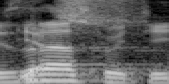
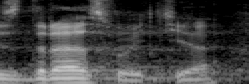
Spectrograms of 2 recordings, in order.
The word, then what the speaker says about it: здравствуйте: The stress syllable is spoken with a lower tone, so you don't say здравствуйте, you say здравствуйте.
